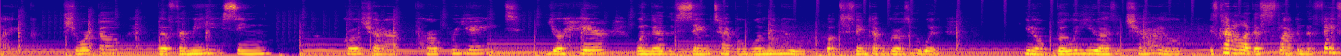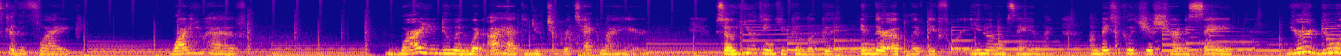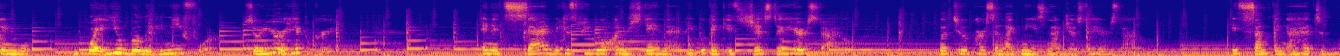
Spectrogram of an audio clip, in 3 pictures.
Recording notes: Excuse the Microphone, technical difficulties.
